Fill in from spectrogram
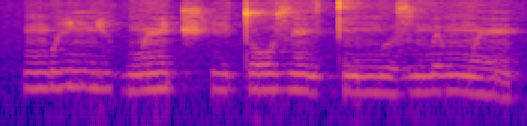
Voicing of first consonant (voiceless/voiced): voiced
